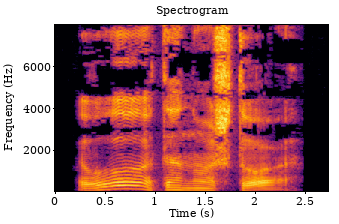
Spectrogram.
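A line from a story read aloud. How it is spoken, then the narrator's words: Drawn out. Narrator (Russian): протянул Бруно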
